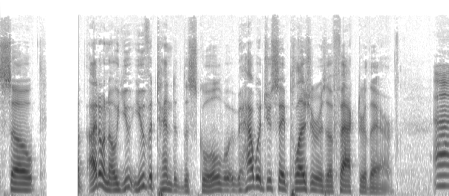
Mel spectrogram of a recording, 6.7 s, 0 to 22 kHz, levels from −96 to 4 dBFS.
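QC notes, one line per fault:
0.93–1.17 s, clipped start after a pause: after a 0.32 s silence, the first 236 ms of sound is missing and it bursts in abruptly, as the output wakes and relocks too slowly. Unlike muted pauses, which only drop the background, actual sound is lost.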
